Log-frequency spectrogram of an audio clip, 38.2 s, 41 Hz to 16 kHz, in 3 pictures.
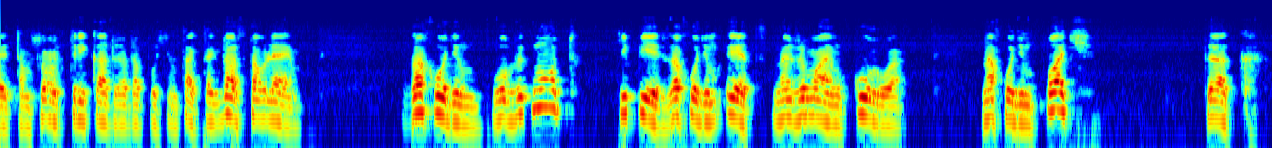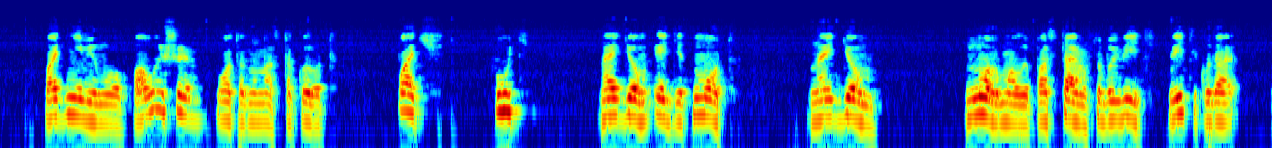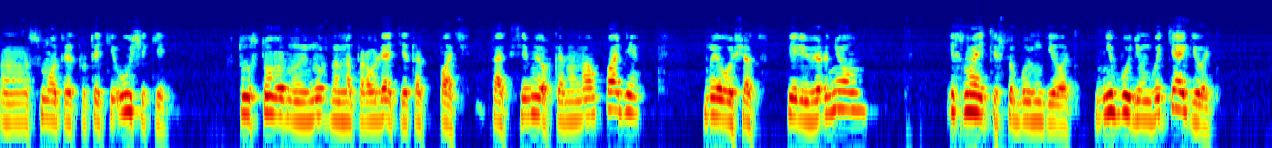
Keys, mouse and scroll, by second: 0.2-1.1 drag, 2.5 middle click, 4.4 click, 6.7 click, 11.7 scroll up 1, 11.9 middle click, 12.5 middle click, 13.5 click, 15.2 middle click, 17.0 click, 21.1 click, 24.8 middle click, 30.2 KP_7, 32.5 r, 34.5 click, 35.5 middle click.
